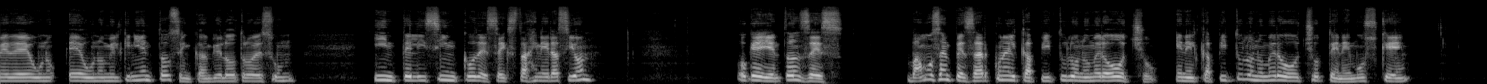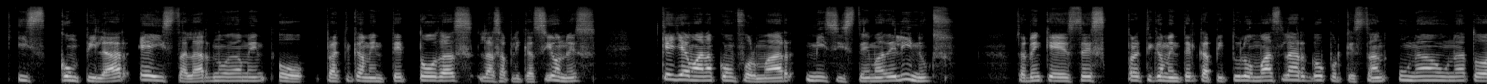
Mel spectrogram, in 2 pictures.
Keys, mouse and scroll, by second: 0.2-0.8 scroll up 4, 2.3-4.7 drag, 5.6-6.6 scroll down 3, 6.6 click, 24.5 scroll down 2, 25.4-27.1 scroll down 3, 27.1-28.3 scroll down 3, 29.0-29.7 scroll down 2.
